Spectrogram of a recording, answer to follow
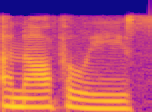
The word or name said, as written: anopheles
